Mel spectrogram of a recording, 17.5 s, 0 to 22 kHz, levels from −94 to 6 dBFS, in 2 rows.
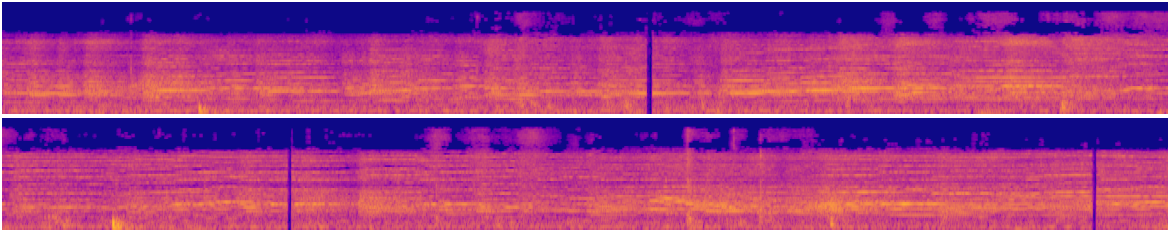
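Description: At 4.83 s the sound drops out for about 52 ms, and it does so again at 10.88 s and 16.92 s for about 37 ms each, a steady 6-second spacing. These are gaps at joins of encoded pieces. Each piece was encoded on its own and butted against the next untrimmed, so encoder start-up delay and last-frame padding survive as silence. The edges are smeared by the codec, and the sound resumes exactly where it stopped.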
